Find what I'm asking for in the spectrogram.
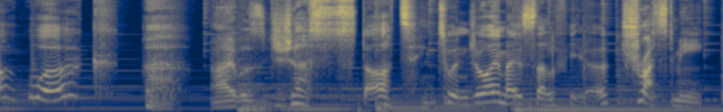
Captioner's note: sigh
